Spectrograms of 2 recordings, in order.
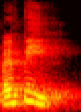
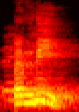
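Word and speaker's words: πέμπει: Ya, mi dengan pi bacanya Pempi. Pempi. Mi dengan p bacanya b. Mi dengan P. Pembi. Iya, bukan pempi. Pembi. Pembi.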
